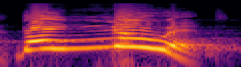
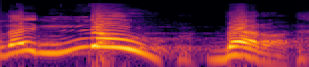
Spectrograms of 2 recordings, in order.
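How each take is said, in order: First: High, loud, slow cry; rising shout. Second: Slow, loud emphasis on knew; emphatic preaching. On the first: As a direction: climb to a peak on knew. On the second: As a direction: lean hard on knew. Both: Real, not acted.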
